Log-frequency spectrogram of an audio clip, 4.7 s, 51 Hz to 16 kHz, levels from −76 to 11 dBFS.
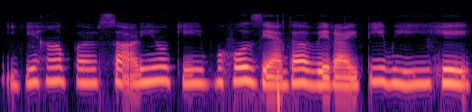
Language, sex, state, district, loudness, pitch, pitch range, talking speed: Hindi, female, Madhya Pradesh, Bhopal, -16 LUFS, 230 Hz, 220-245 Hz, 115 wpm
